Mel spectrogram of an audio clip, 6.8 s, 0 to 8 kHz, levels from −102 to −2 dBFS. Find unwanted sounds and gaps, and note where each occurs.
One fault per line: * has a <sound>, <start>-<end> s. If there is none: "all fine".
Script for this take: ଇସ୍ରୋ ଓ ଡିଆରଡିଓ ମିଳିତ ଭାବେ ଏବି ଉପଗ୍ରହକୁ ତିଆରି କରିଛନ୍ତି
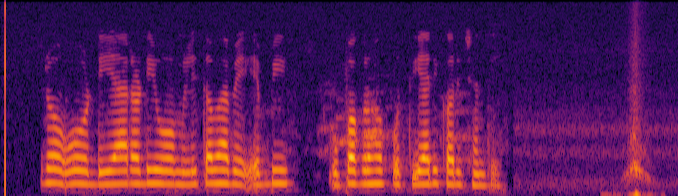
* has a whoosh, 6.0-6.7 s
